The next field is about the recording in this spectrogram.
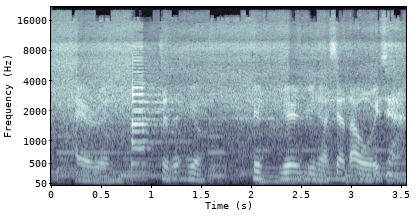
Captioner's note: car Honking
